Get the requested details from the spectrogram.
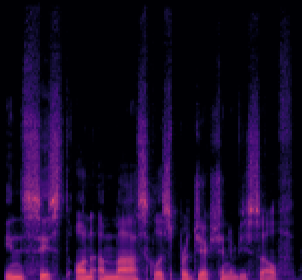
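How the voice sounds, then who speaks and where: A man's voice: fairly low pitch, moderate pace, gravelly. A man hosting a casual livestream monologue in a blunt, conversational way, his speech slightly impeded as if he had a mouthguard in. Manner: blunt, conversational, rhetorical questions. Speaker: livestream host giving dating advice. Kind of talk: casual opinionated monologue to live chat.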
